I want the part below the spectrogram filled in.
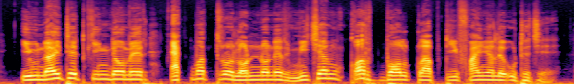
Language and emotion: Bengali, neutral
